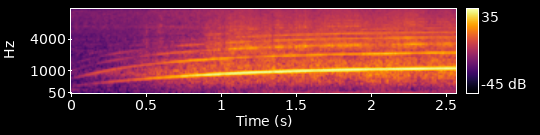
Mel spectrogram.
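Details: 200 W pure portable inverter on 12 V car battery, switched off and on again: whine climbs about a second then holds a steady high pitch, cooling fan loud enough to disturb the whole room; inverter otherwise works.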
